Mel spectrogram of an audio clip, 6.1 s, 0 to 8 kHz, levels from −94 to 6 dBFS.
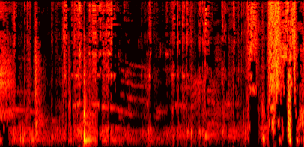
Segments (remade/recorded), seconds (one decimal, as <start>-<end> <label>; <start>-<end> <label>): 0.0-6.1 recorded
